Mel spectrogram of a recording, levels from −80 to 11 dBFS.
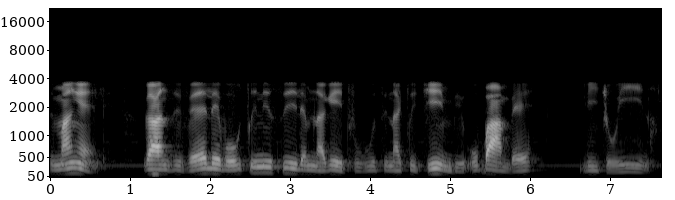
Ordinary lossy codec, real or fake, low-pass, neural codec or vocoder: none; real; 3.6 kHz; none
